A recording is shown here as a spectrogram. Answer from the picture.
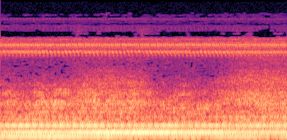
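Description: Insects trilling steadily in a continuous high-pitched drone, over a low, steady hum.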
